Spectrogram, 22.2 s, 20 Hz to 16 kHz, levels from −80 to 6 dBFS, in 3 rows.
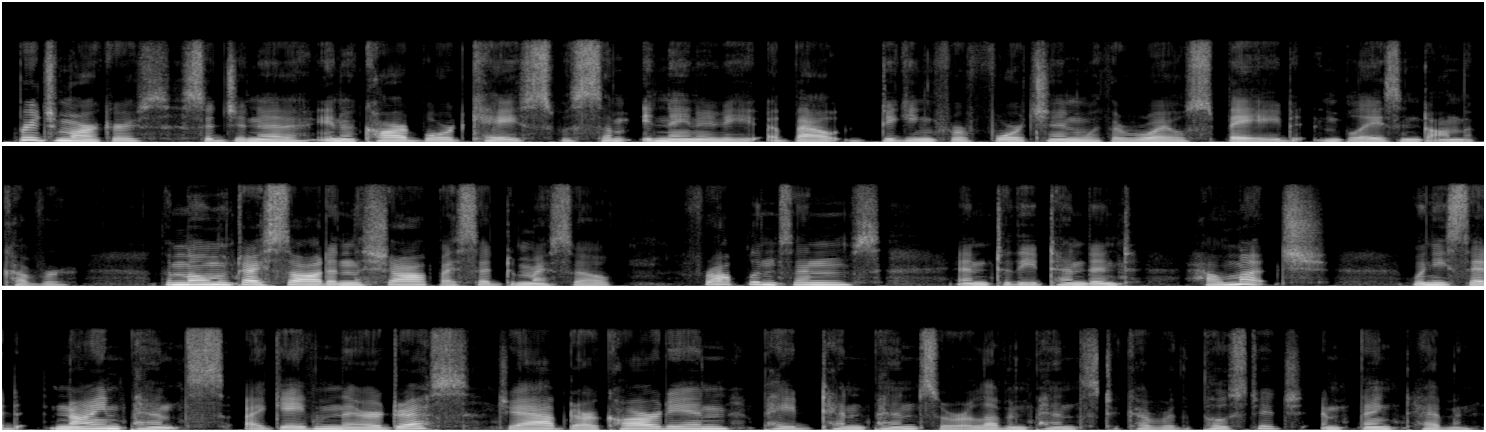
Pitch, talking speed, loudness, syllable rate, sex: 195 Hz, 180 wpm, -19 LUFS, 5.4 syllables/s, female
